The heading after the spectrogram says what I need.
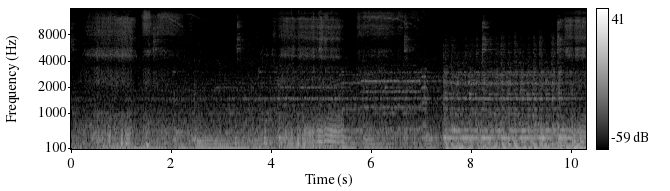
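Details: Chihuahua puppy snoring loudly for a little dog while asleep: soft, low, rattling breathing over background music; later twitches her nose and chomps her teeth.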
